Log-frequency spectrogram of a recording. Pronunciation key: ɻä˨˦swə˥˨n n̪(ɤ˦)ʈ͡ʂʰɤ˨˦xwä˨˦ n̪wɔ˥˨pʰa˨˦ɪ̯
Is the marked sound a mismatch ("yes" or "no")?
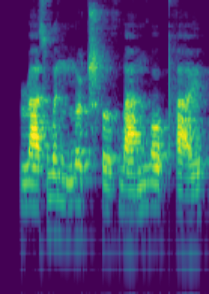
no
